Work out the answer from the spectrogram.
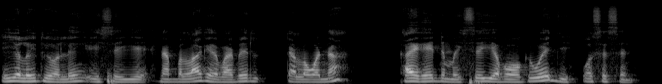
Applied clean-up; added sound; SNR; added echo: none; none; none; none.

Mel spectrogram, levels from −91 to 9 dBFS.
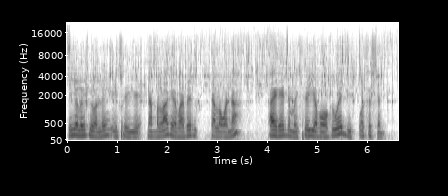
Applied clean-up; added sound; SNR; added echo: neural mask model RNNoise.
